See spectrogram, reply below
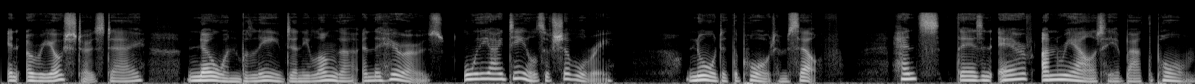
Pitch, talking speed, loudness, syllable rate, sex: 180 Hz, 155 wpm, -19 LUFS, 5.1 syllables/s, female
